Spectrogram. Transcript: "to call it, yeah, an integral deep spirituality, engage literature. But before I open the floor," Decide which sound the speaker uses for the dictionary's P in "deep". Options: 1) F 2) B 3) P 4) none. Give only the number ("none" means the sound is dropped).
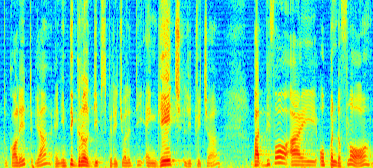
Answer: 3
